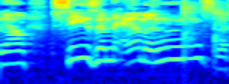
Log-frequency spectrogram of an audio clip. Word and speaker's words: Season Ammons: We got a special guest in the studio with me right now, Season Ammons.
